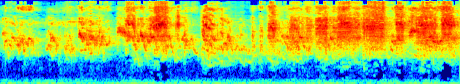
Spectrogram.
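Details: Pet budgerigars chirping in dense, nonstop high warbling chatter, with scratchy squawks and rapid twittering notes layered over one another, bursts swelling and fading every second or so.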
